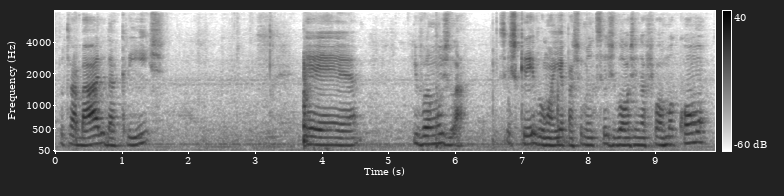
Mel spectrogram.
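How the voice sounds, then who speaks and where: A hoarse woman with a Brazilian Portuguese accent talks slowly and without hurry, her warm voice pitched a little low. Hosting her channel, she gives a casual spiritual tarot reading to camera, chatting affectionately and directly with her viewers. A slight hiss or hum sits under the audio.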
